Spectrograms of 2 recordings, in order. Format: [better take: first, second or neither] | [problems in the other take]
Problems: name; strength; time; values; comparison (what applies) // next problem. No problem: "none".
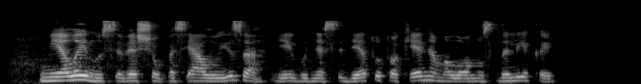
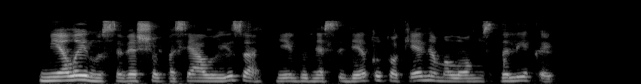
first | noise reduction (neural mask model Resemble Enhance denoiser)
